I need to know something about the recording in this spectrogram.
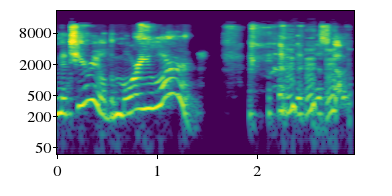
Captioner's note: laughs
